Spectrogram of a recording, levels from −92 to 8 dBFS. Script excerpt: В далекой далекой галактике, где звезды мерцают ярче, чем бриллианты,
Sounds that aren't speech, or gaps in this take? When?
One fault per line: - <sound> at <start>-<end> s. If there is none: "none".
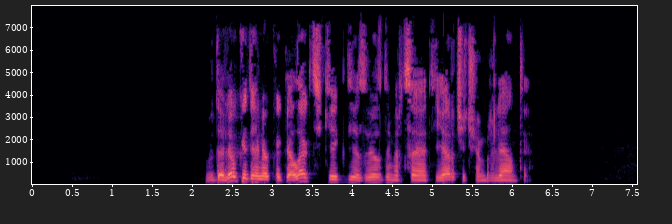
none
